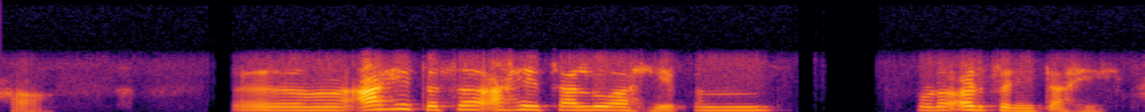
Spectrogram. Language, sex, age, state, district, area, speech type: Marathi, female, 30-45, Maharashtra, Thane, urban, conversation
